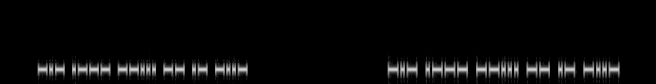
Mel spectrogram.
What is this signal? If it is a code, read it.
Morse code, heard as a keyed tone, about 37 wpm, 700 Hz. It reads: KJ7MAX KJ7MAX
